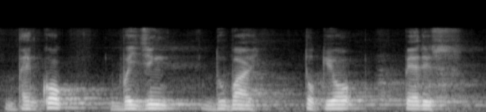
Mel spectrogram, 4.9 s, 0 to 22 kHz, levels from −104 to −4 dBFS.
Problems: background sounds at intervals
